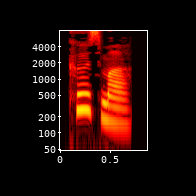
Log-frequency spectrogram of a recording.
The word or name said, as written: kuzma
